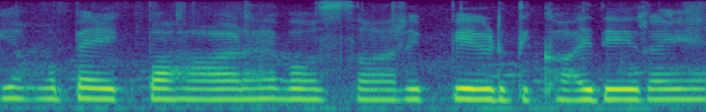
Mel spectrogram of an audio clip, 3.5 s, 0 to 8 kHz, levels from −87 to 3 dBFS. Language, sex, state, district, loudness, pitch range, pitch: Hindi, female, Madhya Pradesh, Katni, -16 LUFS, 235-245 Hz, 240 Hz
